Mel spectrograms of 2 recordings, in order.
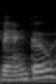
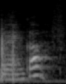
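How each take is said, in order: First: The name is said the American way. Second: The name is said the British way.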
